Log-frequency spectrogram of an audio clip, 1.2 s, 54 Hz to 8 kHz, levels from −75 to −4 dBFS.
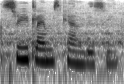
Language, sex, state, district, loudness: English, female, Karnataka, Bangalore, -14 LUFS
